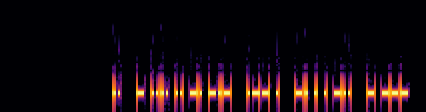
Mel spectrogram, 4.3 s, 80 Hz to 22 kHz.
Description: Morse code, heard as a keyed tone, about 49 wpm, 700 Hz. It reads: I THINK WE NEED TO
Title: Sets of 5 Words 50wpm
